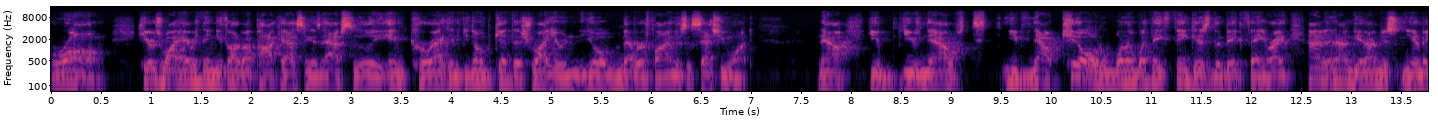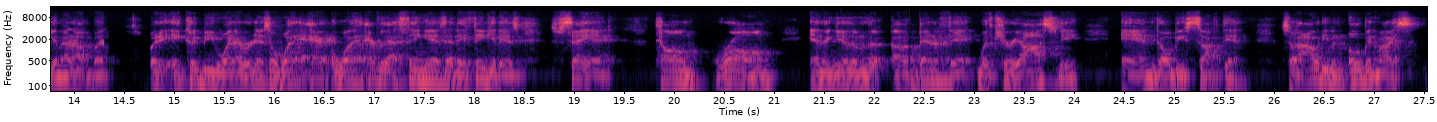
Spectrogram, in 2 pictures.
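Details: Adult man with a lifelong severe stutter, worked on intensively, including 12 or 13 days of practice at a speech school, speaking in a podcast conversation: stuttering.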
